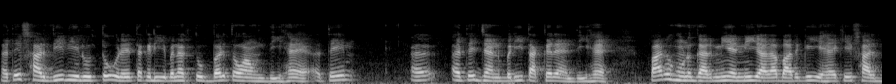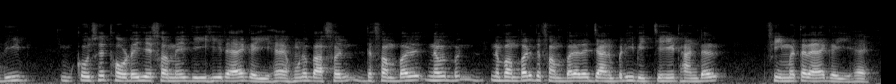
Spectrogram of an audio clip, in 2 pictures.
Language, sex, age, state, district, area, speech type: Punjabi, male, 18-30, Punjab, Rupnagar, rural, spontaneous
